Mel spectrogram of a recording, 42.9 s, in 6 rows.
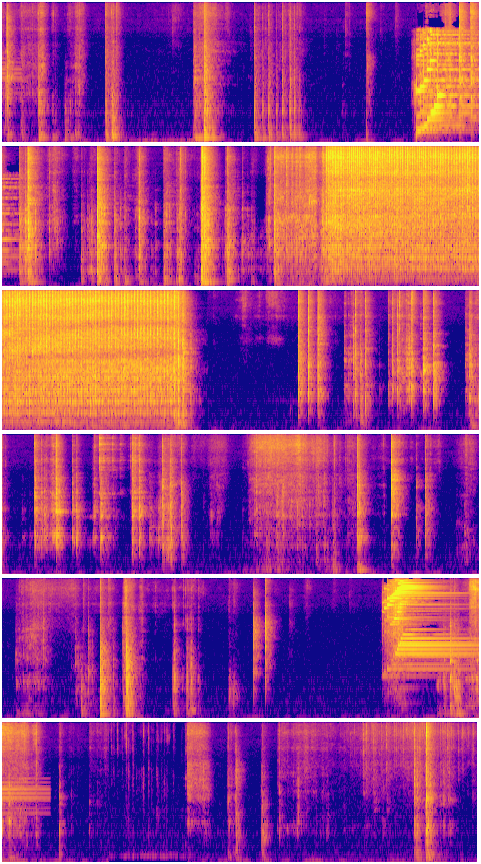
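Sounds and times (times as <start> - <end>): electronic chime: 6.2 - 7.6, 34.4 - 36.5.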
